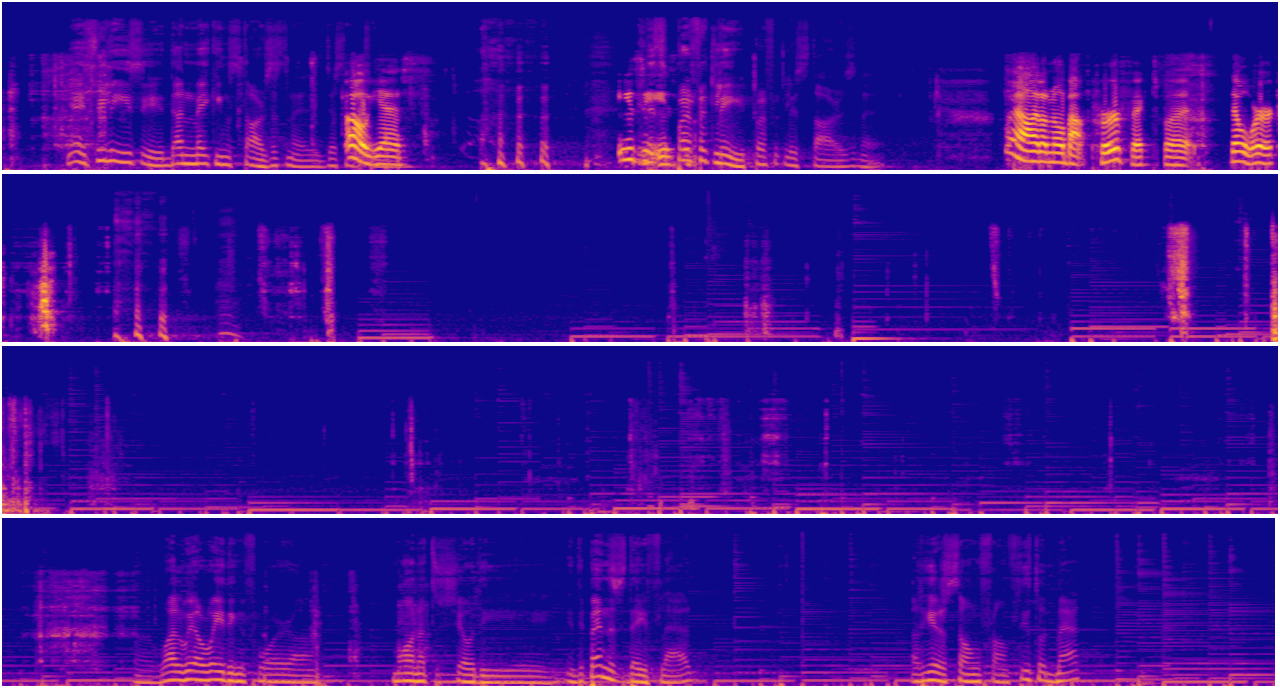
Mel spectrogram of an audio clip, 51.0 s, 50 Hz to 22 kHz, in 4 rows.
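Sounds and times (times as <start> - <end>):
acoustic guitar picking: 0.0 - 17.4, 18.3 - 51.0
person laughing: 0.7 - 1.1, 4.6 - 7.7, 13.1 - 15.4.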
